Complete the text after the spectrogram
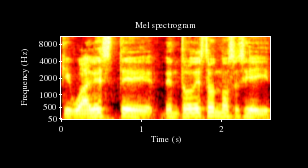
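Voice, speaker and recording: This man speaks at a medium pitch in a monotone, flat intonation. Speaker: podcast host. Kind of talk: casual chat.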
